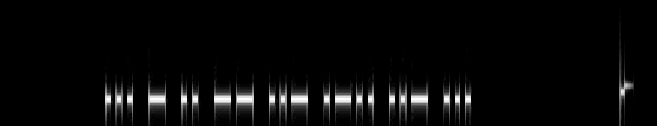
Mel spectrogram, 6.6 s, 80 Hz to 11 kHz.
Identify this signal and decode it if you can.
Morse code, heard as a keyed tone, about 22 wpm, 700 Hz. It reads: STIMULUS
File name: practice / 22wpm / Eight Letter Words - 22wpm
